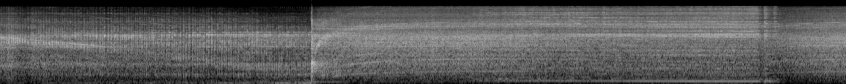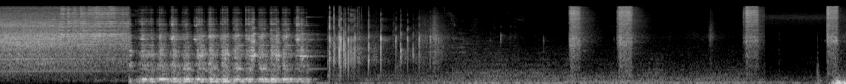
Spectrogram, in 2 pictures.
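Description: Small cordless cut-off tool with a thin abrasive wheel grinding through a steel mounting bracket clamped in a vise: a loud, steady grinding whine that stops and restarts about three seconds in, then runs rougher around ten seconds. Near the end come a few short hissing bursts from a spray paint can.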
